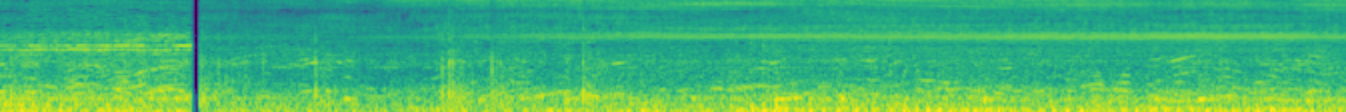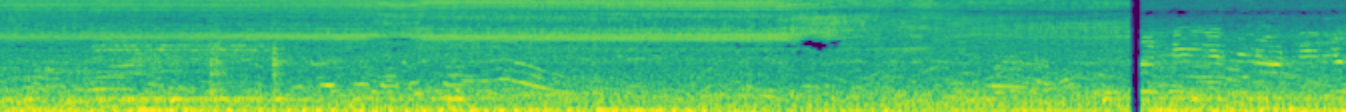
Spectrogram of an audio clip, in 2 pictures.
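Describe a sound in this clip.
A tattoo machine buzzes steadily.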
